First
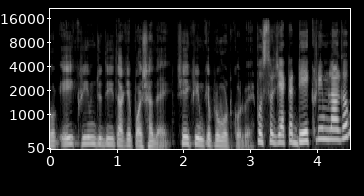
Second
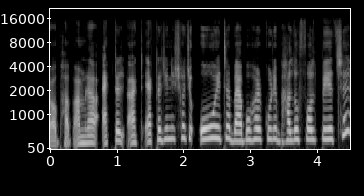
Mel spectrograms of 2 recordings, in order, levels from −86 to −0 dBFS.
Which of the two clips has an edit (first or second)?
first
